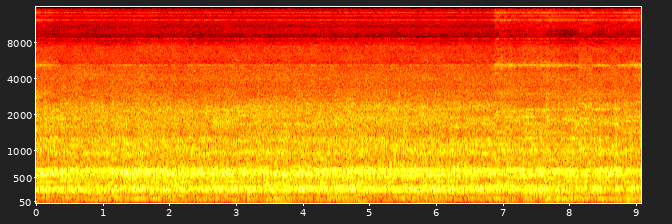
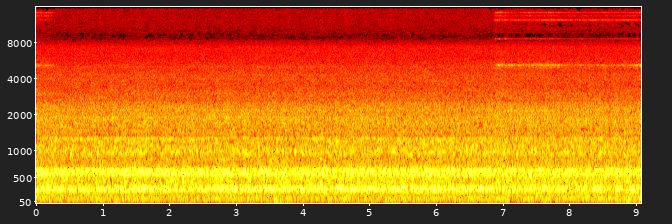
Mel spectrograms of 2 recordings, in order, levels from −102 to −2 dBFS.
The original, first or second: second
